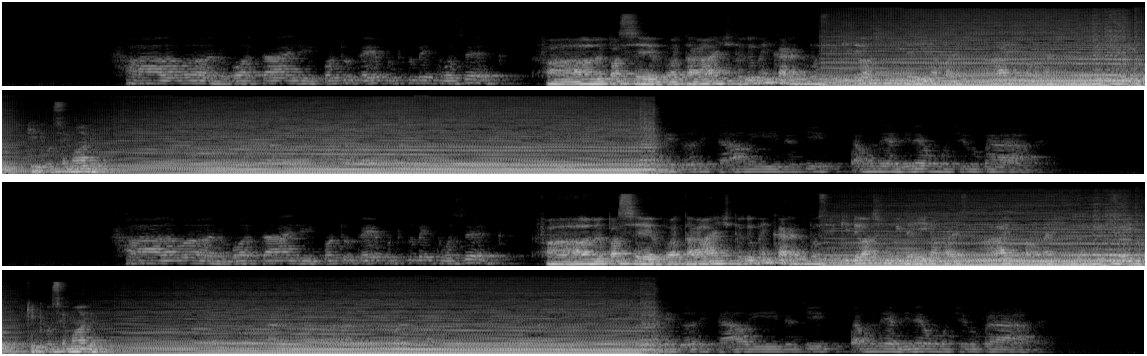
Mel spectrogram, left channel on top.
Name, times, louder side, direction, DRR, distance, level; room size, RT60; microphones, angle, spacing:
voice 1, 1.1-4.9 13.4-17.2 17.6-21.9, equal, 5° right, -5 dB, 0.9 m, -37 dB
voice 2, 5.4-12.4, right 1 dB, 50° right, 0 dB, 0.7 m, -24 dB
sound 1, 8.2-18.0, equal, 40° left, 0.6 m, -23 dB
4.8 x 2.2 x 3.4 m, 0.73 s
head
